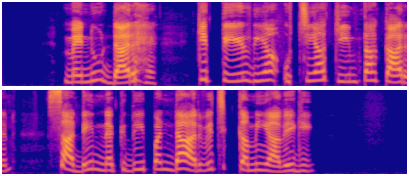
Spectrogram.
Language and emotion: Punjabi, fearful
